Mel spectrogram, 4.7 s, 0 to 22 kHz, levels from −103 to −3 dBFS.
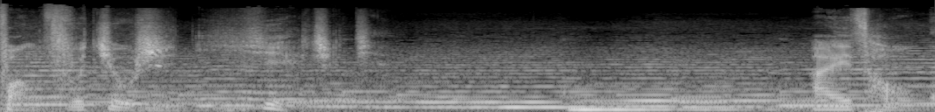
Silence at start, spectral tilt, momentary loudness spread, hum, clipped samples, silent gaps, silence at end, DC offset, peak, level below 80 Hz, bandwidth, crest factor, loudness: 0 s; -5 dB/octave; 7 LU; none; under 0.1%; none; 0 s; under 0.1%; -8 dBFS; -50 dBFS; 17 kHz; 18 dB; -27 LUFS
